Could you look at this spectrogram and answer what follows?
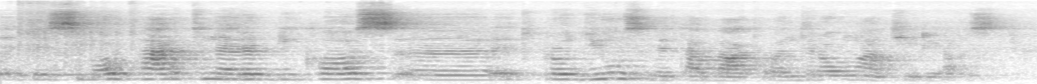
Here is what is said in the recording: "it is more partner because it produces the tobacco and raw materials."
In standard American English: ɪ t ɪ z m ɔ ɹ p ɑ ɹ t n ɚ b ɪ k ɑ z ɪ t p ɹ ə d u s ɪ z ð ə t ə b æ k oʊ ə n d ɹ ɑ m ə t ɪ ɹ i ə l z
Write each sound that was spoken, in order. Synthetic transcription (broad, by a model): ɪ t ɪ s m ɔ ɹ p ɑ ɹ t n ɚ b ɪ k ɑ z ɪ t p ɹ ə d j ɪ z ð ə t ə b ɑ k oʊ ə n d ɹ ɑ m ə t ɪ ɹ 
